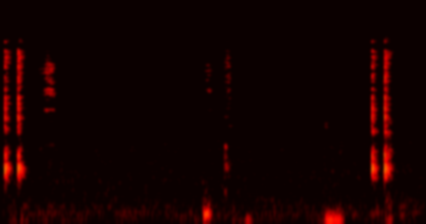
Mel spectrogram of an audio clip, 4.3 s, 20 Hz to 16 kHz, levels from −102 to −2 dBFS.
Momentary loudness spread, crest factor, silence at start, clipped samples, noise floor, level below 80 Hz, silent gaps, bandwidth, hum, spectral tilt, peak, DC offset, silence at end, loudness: 16 LU; 34 dB; 0.05 s; under 0.1%; under -90 dBFS; -80 dBFS; none; 8.8 kHz; none; -0.5 dB/octave; -28 dBFS; under 0.1%; 0.35 s; -55 LUFS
